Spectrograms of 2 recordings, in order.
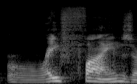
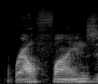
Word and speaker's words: Ralph Fiennes: And uh, yeah, so and they've also got uh, Rosario Dawson as Barbara Gordon and Rafe Fiennes or Ralph Fiennes, depending how you want to pronounce it.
